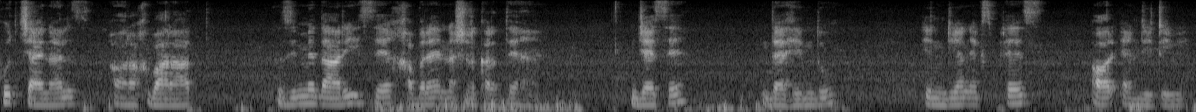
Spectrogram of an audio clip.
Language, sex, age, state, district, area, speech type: Urdu, male, 18-30, Delhi, North East Delhi, rural, spontaneous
